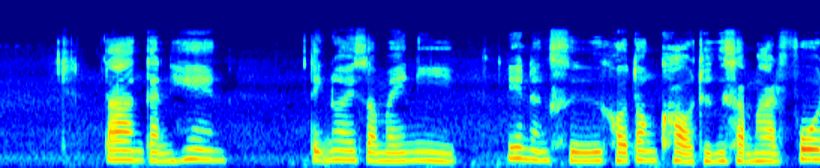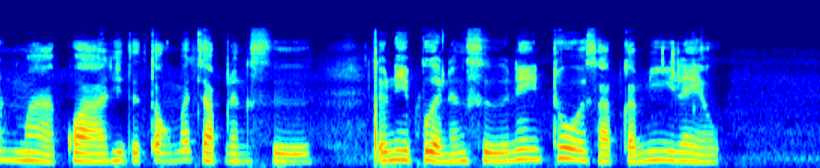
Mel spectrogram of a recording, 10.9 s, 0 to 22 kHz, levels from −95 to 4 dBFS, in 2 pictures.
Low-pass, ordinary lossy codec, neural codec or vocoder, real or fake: none; none; none; real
